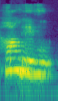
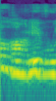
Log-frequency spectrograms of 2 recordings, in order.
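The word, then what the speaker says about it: rendez-vous: Itu kalau dalam bahasa Perancis ee kita ngomongnya hang Devu. Hang devu. Jadi itu ada kepanjangannya. itu Hong Devu yang artinya meeting atau appointment gitu.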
